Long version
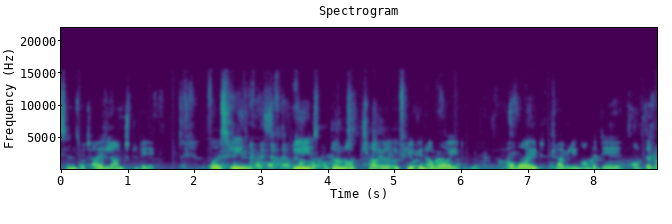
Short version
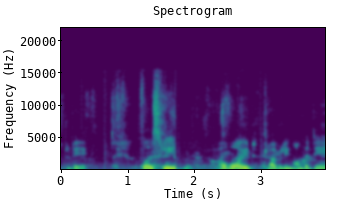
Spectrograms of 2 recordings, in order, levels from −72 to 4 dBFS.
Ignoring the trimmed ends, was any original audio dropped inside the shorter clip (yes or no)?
yes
